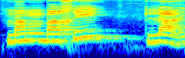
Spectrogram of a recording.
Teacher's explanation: تنوین یا نون ساکن کے بعد با آئے تو نون کو میم سے بدل کر غنہ اور اخفا کے ساتھ پڑھیں گے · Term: اقلاب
